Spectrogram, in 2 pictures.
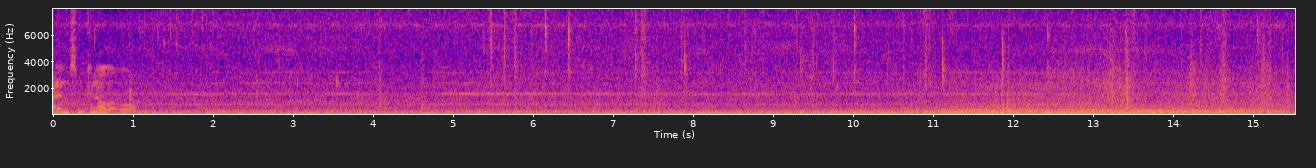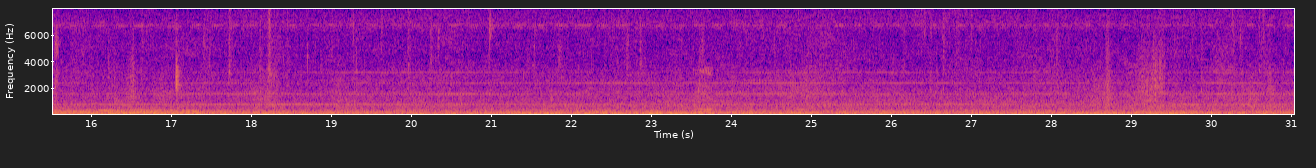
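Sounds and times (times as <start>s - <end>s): oil pops and crackles: 0.8s - 2.1s, 2.8s - 24.6s
deep-frying sizzle: 0.8s - 31.0s
low rumble: 6.4s - 19.2s.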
